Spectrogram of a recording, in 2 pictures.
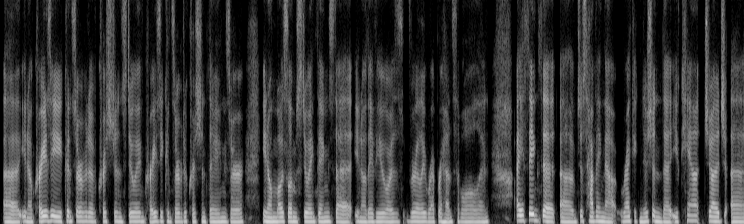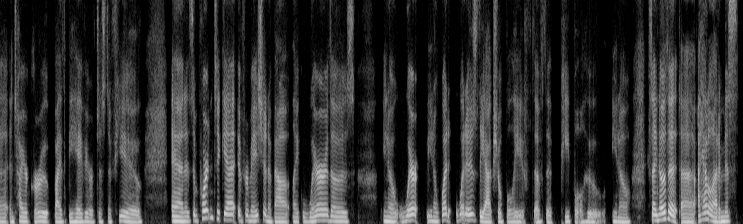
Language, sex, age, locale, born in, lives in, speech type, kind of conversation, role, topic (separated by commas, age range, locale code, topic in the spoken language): English, female, 55-59, en-US, United States, United States, conversation, unstructured, none, What is something you learned from another culture that changed your perspective?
